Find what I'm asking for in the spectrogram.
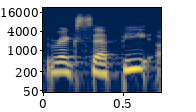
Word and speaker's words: Rexhepi: I've got my Facebook page and all my social media, Instagram at Tringa Rixepi, and Twitter, and I post about all my shows and everything. So you better spell that last name. – So Tringa, T-R-I-N-G-A, Rixepi, R-E-X-H-E-P-I.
